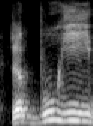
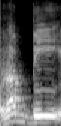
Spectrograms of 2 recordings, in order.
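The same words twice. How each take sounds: First: Rabbuhi with the u kept before the final i; awkward pronunciation. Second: Rabbi with the u dropped, straight into long i; smoother pronunciation. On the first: Teacher shows what jars in Arabic, awkward Rabbuhi with both vowels. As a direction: sound out Rabbuhi, both end vowels separate. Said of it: "doesn't really make sense to the Arabic tongue". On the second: Teacher shows the smoother form, Rabbi ending in one ee sound. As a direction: run Rabbi smoothly from double b into ee. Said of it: "is more smoother pronunciation". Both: Shown as a demonstration.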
